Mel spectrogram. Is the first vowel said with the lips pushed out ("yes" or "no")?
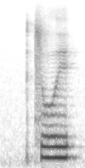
yes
